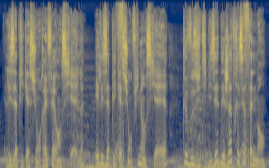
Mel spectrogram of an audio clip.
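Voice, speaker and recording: A man voicing an eager, self-assured, helpful software mascot, presenting in an upbeat way in an educational cartoon. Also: medium pitch, lightly acted. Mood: proudly presenting. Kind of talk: scripted explainer in an educational cartoon.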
